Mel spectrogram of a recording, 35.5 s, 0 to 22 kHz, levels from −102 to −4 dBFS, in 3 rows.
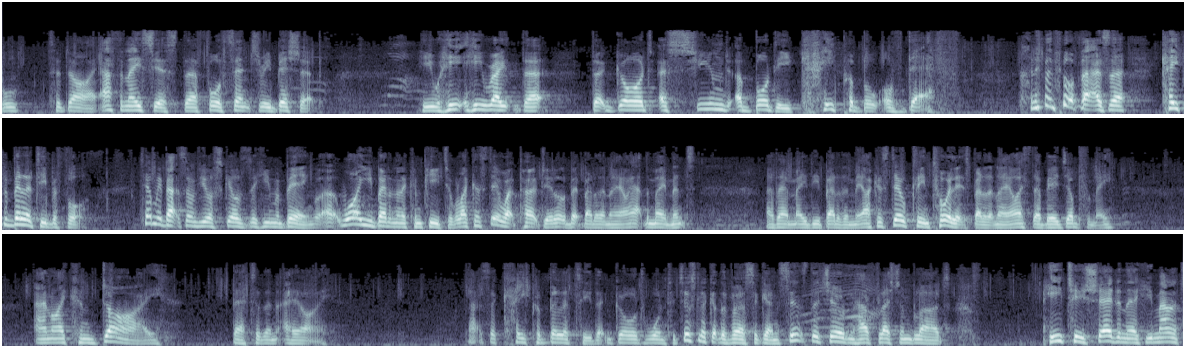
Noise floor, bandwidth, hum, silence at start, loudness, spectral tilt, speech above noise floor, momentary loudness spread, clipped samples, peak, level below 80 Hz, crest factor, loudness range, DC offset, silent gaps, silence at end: -57 dBFS; 8 kHz; none; 0 s; -21 LUFS; -7 dB/octave; 37 dB; 11 LU; under 0.1%; -2 dBFS; -54 dBFS; 18 dB; 6 LU; under 0.1%; none; 0 s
